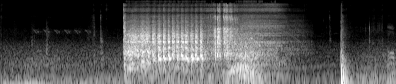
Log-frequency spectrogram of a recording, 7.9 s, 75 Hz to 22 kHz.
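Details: 1999 Ford F250 Super Duty, EFI, sat in a mud hole 9 years, will-it-run test on sprayed starting fluid: long crank then short rough burst of firing that fades and dies; not fuelling on its own, cause suspected, not confirmed.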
